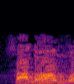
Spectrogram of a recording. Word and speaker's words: سودوم: سودوم وہ شہر تھا، سدوم جس کو ہم کہتے ہیں، سودوم، S O D O M, یہ بائبل میں اس کا تلفظ ہے، تو اس سے یہ سودومی کا لفظ بنا ہے.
